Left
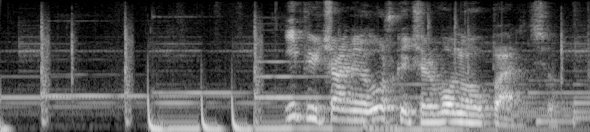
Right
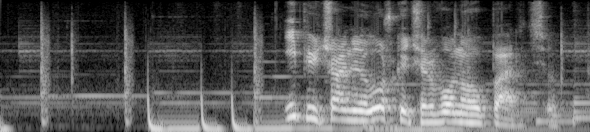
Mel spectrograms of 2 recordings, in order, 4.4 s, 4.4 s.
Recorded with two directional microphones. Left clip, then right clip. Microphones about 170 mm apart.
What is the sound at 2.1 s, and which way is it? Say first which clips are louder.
Speech: right 4 dB; 90° right.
